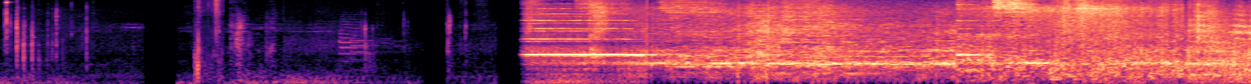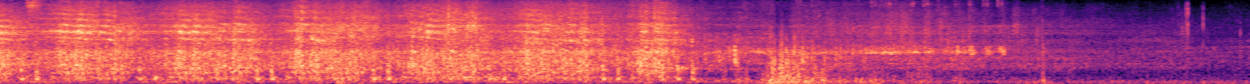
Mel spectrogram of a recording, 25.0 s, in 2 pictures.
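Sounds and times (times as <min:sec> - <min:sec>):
train coaches rumbling past: 0:05.2 - 0:25.0.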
